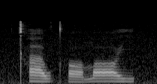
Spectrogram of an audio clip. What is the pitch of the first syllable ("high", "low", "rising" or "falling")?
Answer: low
